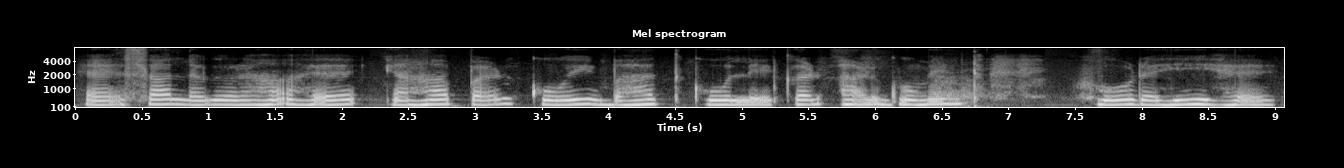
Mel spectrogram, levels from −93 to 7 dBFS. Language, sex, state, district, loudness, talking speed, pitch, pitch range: Hindi, female, Bihar, Patna, -12 LUFS, 90 wpm, 220 Hz, 215-230 Hz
